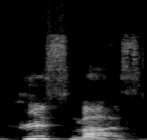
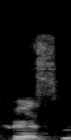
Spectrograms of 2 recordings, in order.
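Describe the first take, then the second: First: It is said with a Nigerian English accent. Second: It is said with an American English accent. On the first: This is how the local children expect it said. The speaker calls it right. "it's supposed to be Christmas" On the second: This marks the speaker as a foreigner. The speaker calls it wrong. "You mispronounce all the regular words"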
